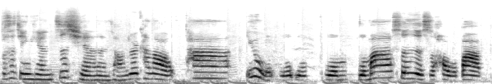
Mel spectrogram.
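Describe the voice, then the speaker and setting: A woman's voice: on the high side, normal speed, fairly bright tone, soft background music. Chatty young Taiwanese woman streaming. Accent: Taiwanese Mandarin. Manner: chatty and rambling, with frequent stammered restarts. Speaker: livestreamer. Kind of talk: casual livestream chat.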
